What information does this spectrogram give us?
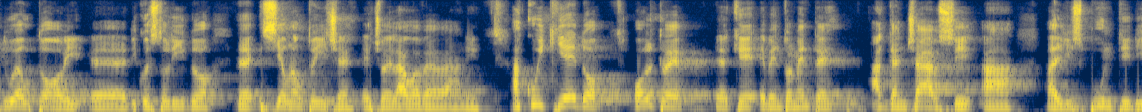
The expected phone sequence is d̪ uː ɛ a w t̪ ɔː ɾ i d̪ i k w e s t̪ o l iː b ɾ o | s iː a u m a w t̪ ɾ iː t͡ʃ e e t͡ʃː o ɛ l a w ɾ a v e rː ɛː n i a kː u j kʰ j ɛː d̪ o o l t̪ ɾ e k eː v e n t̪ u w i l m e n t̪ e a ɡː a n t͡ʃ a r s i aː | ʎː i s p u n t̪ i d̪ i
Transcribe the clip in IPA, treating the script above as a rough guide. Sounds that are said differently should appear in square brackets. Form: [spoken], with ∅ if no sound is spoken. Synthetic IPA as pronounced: d̪ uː [e] a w t̪ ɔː ɾ i d̪ i k w e s t̪ o l iː b ɾ o | s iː a u [n] a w t̪ ɾ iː t͡ʃ e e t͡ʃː o ɛ l a w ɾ a v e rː [aː] n i a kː u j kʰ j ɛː d̪ o o l t̪ ɾ e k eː v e n t̪ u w [a] l m e n t̪ e a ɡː a n t͡ʃ a r s i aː | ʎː i s p u n t̪ i d̪ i

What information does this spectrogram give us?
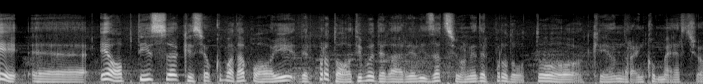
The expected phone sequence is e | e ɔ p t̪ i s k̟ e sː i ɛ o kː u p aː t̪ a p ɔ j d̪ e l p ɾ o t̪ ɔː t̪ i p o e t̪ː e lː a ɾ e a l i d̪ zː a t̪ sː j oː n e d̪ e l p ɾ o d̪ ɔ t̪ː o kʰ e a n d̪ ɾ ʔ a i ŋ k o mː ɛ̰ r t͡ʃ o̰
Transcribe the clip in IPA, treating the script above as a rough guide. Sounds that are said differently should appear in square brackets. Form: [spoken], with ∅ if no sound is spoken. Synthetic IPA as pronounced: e | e ɔ p t̪ i s k̟ e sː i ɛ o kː u p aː t̪ a p ɔ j d̪ e l p ɾ o t̪ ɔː t̪ i p o e [d̪ː] e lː a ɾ e a l i d̪ zː a t̪ sː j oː n e d̪ e l p ɾ o d̪ [o] t̪ː o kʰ e a n d̪ ɾ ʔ a i ŋ k o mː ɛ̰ r t͡ʃ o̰

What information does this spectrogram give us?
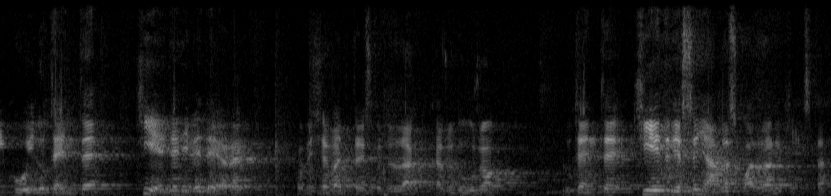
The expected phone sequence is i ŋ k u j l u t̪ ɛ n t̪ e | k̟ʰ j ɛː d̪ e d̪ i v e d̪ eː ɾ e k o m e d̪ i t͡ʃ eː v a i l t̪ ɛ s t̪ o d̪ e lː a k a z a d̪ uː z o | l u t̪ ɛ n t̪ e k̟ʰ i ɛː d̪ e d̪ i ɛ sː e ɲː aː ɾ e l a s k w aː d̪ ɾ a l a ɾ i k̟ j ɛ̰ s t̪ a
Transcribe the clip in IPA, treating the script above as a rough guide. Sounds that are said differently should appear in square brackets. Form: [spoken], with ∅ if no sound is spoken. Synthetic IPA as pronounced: i ŋ k u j l u t̪ ɛ n t̪ e | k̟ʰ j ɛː d̪ e d̪ i v e d̪ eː ɾ e k o m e d̪ i t͡ʃ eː v a i l t̪ ɛ s t̪ o d̪ e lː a k a z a d̪ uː z o | l u t̪ ɛ n t̪ e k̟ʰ [j] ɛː d̪ e d̪ i [a] sː e ɲː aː ɾ e l a s k w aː d̪ ɾ a l a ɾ i k̟ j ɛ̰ s t̪ a

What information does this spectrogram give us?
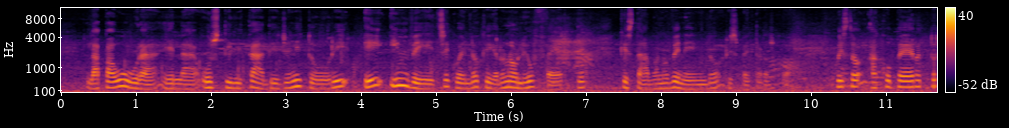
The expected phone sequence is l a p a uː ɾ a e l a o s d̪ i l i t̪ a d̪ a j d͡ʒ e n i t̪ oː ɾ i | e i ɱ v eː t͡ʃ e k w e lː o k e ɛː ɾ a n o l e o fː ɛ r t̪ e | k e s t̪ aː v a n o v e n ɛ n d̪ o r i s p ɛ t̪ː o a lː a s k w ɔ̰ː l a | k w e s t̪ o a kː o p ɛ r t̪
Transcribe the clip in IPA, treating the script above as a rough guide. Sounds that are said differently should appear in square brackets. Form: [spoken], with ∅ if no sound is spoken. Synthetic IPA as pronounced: l a p a uː ɾ a e l a o s [t̪] i l i t̪ a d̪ [e] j d͡ʒ e n i t̪ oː ɾ i | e i ɱ v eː t͡ʃ e k w e lː o k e ɛː ɾ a n o l e o fː ɛ r t̪ e | k e s t̪ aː v a n o v e n ɛ n d̪ o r i s p ɛ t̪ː o a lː a s k w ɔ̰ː l a | k w e s t̪ o a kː o p ɛ r t̪

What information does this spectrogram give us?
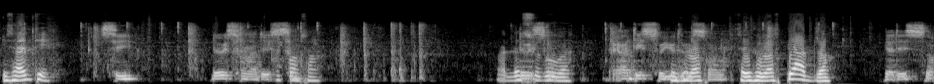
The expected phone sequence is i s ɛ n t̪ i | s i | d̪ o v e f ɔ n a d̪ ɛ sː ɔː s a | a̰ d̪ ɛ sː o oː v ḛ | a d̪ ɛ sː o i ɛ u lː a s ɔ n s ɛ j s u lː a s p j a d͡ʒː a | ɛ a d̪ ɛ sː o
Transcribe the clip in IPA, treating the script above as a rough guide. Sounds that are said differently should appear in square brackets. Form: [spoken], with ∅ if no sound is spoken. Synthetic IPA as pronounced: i s ɛ n t̪ i | s i | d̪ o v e [s] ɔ n a d̪ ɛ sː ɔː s a | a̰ d̪ ɛ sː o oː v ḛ | a d̪ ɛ sː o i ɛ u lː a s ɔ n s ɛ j s u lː a s p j a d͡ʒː a | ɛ a d̪ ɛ sː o

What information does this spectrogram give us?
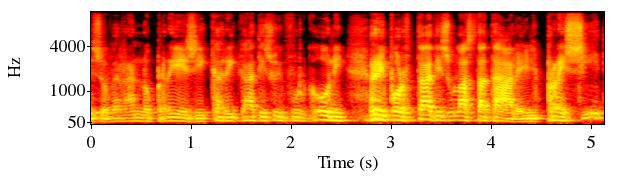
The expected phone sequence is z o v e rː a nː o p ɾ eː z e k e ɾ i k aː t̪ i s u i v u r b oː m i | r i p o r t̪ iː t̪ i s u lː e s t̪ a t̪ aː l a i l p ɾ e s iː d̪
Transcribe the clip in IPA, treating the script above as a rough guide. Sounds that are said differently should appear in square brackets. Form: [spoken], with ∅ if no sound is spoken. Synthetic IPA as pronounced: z o v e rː a nː o p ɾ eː z [i] k [a] ɾ i k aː t̪ i s u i [f] u r [ɡ] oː [n] i | r i p o r t̪ [aː] t̪ i s u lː [a] s t̪ a t̪ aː l [e] i l p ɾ e s iː d̪

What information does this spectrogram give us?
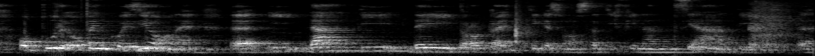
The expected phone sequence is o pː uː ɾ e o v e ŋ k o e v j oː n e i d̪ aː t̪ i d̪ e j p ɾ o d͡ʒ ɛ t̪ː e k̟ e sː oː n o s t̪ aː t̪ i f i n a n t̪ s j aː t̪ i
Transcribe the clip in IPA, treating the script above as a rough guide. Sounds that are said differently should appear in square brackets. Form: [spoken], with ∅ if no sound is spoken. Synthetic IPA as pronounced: o pː uː ɾ e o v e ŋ k o e [z] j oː n e i d̪ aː t̪ i d̪ e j p ɾ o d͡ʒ ɛ t̪ː [i] k̟ e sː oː n o s t̪ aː t̪ i f i n a n t̪ s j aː t̪ i

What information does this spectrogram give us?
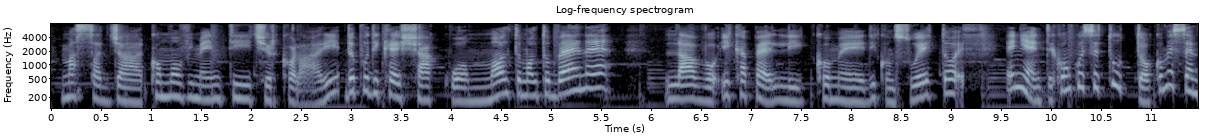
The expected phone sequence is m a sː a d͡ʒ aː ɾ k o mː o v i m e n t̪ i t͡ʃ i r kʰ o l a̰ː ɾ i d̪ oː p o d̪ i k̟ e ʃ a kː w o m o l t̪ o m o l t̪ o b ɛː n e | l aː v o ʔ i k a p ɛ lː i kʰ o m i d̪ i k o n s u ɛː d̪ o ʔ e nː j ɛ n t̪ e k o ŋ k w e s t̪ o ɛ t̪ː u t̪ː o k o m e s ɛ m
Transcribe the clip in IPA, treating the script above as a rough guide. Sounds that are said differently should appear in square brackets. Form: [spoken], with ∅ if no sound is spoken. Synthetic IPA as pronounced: m a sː a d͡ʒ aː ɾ k o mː o v i m e n t̪ i t͡ʃ i r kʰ o l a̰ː ɾ i d̪ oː p o d̪ i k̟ e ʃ a kː w o m o l t̪ o m o l t̪ o b ɛː n e | l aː v o ʔ i k a p ɛ lː i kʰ o m [e] d̪ i k o n s u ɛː [t̪] o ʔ e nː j ɛ n t̪ e k o ŋ k w e s t̪ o ɛ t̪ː u t̪ː o k o m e s ɛ m

